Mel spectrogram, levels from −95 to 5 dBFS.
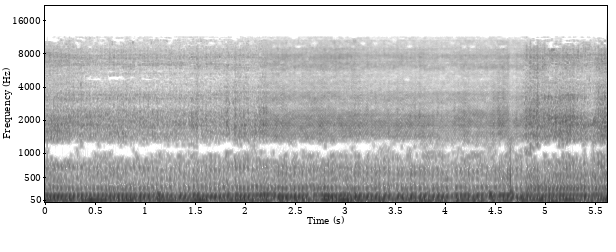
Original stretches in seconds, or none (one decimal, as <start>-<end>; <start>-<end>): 0.0-2.2; 4.8-5.6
